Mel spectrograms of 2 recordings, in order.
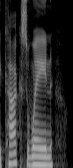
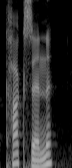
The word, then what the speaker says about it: coxswain: It is cox, C-O-X. First form, noun from 1869. And the synonym is coxswain. And is that, you can say coxswain or coxswain.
